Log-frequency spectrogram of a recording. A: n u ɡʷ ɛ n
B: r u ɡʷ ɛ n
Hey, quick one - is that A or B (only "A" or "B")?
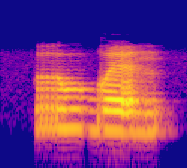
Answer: B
